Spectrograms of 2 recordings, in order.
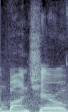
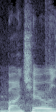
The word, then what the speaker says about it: Banchero: can we universally agree i heard that bonchero's name is actually pronounced bonkero yesterday can we universally agree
